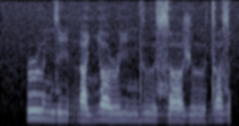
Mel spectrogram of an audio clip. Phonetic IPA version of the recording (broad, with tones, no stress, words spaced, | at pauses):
ɹɯ˦˨nzi˨˩ra˨˩ ʎʌː˦˨ɹi˨˩ ndɯː˨˩ zʌː˨˩ʒɯː˨˩dʌ˦z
